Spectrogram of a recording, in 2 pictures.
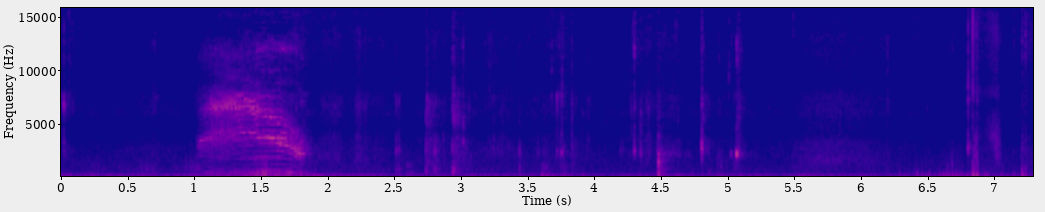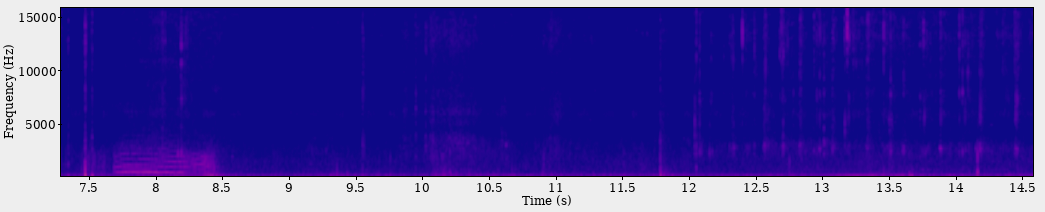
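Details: Two soft, well-spaced meows from rescue kittens, each rising then falling, about six seconds apart, over faint crackling and low room hum.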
